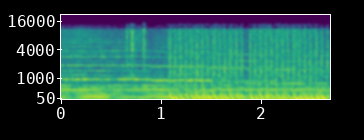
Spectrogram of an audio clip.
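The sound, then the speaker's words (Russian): Automatic weapon fire in a film scene breaks out after about a second as a rapid, loud, continuous burst over sustained background music tones. “Павловский оборачивается, стреляет из автомата. Таманцев падает, ползет по траве. Павловский ведет огонь.”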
